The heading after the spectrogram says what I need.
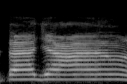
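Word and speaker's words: تجعل: Kamu tadi bacanya la yaj'al. Itu tak lagi. Ayo. Nggak ngaku la salah. alama. Terusin gangguan internetnya ya. Nggak apa-apa. Terusin rekamannya terusin. La taj'al yo. Bukan yaj'al.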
